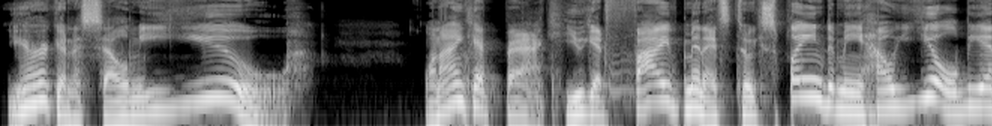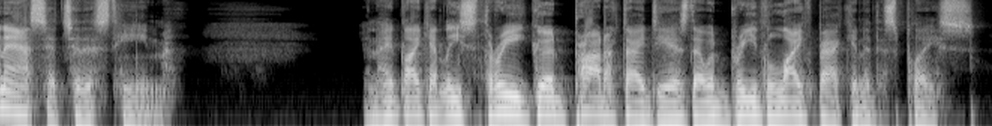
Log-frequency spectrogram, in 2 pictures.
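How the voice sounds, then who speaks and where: A man voicing a jaded, century-old male workshop supervisor who is gruff, weary, sardonic and blunt, in an ASMR roleplay with close miking. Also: mid-range voice, very animated, measured pace, dry recording. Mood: gruff, softening. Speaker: voice actor in audio roleplay.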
